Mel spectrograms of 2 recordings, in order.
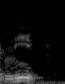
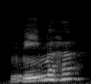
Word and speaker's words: Niamh: Like I had a friend of mine in, in, in a class, and her parents were Irish, so they called her Neve and Niamh is spelled N I A M H. So when you read it, my, our teacher read it out and they were like, Nimaha? – Nimaha?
